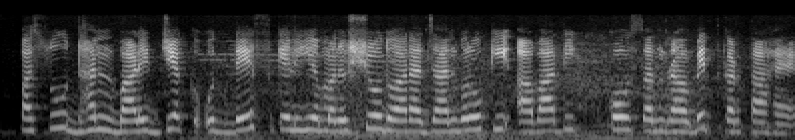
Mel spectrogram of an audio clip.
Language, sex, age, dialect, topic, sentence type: Hindi, female, 25-30, Awadhi Bundeli, agriculture, statement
